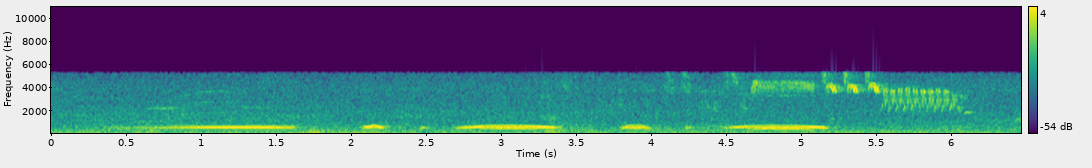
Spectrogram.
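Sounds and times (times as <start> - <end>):
Spot-winged pigeon cooing at Arredondo, Córdoba: 0.4 - 5.2
small bird chirping: 3.4 - 6.2.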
